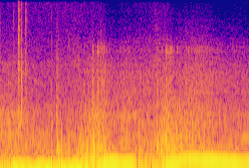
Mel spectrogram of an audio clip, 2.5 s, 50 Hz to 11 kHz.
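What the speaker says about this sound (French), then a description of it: "Donc on va faire chauffer le V12." A V12 car engine revs loudly and steadily to warm up, its pitch climbing and holding in a deep, sustained roar with no talking.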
